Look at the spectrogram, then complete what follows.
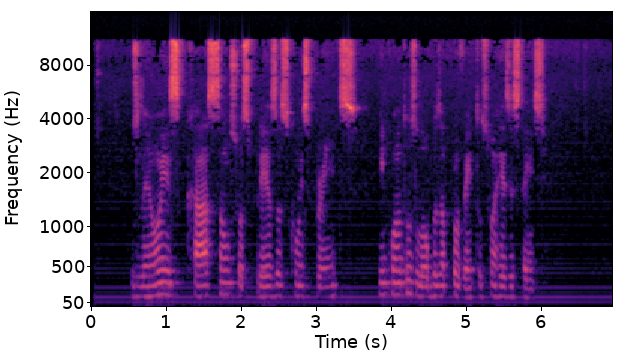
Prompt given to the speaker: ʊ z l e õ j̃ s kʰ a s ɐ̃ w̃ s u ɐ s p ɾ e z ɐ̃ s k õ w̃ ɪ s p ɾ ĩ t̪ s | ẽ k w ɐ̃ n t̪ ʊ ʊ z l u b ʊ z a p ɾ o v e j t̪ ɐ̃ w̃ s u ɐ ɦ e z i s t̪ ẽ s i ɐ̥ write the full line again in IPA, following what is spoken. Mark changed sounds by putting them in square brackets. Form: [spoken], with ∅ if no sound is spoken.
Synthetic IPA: ʊ z l e õ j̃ s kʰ a s ɐ̃ w̃ s u ɐ s p ɾ e z [ɐ] s k õ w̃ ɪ s p ɾ ĩ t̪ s | ẽ k w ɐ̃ n t̪ ʊ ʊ z l [o] b ʊ z a p ɾ o v e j t̪ ɐ̃ w̃ s u ɐ ɦ e z i s t̪ ẽ s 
